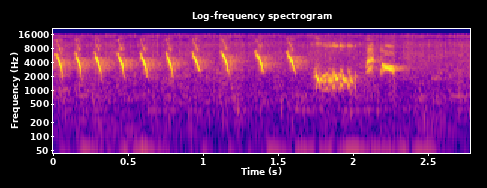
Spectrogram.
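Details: White-rumped shama singing to provoke other shamas into song and aggression: about eleven evenly spaced sharp descending notes, then a short scratchy burst and two clear whistles.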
